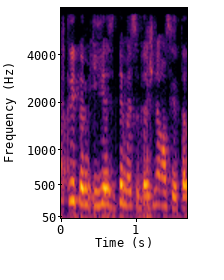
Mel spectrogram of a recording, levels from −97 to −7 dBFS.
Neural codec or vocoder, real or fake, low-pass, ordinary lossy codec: vocoder, 24 kHz, 100 mel bands, Vocos; fake; 7.2 kHz; AAC, 32 kbps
